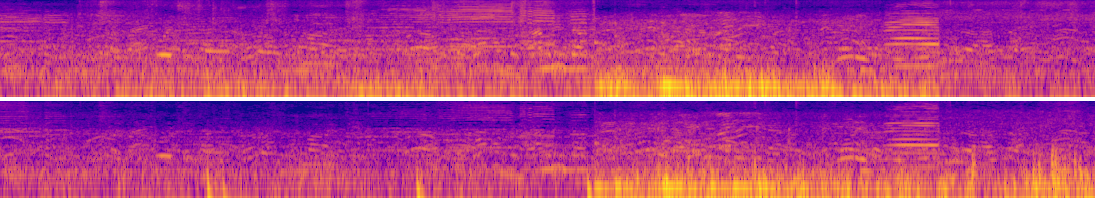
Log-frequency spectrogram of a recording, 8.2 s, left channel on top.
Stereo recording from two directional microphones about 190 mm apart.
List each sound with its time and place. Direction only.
6.7 s music: 50° right (ahead or behind)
